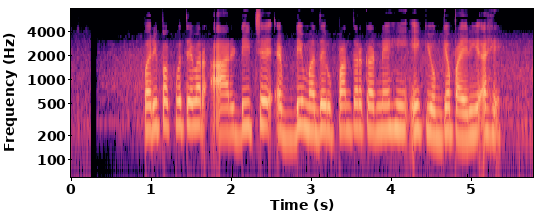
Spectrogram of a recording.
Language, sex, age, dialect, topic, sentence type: Marathi, female, 25-30, Varhadi, banking, statement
